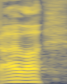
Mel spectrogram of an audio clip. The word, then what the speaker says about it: Isla: I thought he did an amazing job also as that uh or Isa is how you say that.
